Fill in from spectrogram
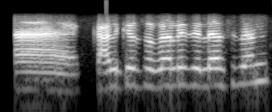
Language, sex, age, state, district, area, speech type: Bengali, female, 30-45, West Bengal, Uttar Dinajpur, rural, conversation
